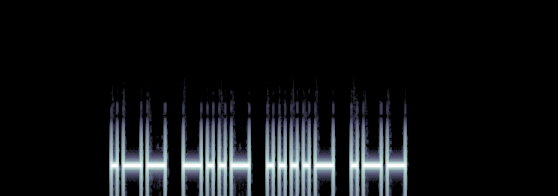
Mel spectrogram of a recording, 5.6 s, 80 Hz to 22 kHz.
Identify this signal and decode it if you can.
Morse code, heard as a keyed tone, about 20 wpm, 700 Hz. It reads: WX4W
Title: Call Signs Repeated 2x - 20wpm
